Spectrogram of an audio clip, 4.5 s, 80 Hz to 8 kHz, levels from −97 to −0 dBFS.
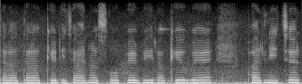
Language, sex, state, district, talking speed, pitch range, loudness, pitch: Hindi, female, Bihar, Kaimur, 145 wpm, 225-230 Hz, -15 LUFS, 230 Hz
